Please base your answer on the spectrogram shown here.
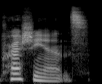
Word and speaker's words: prescience: Every now and then, some of them kept their C's, but also sound like SH words now. Omniscience and prescience.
